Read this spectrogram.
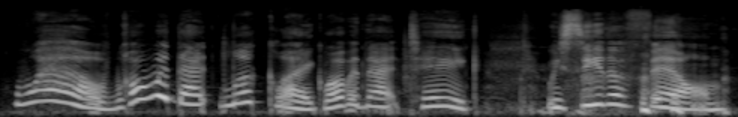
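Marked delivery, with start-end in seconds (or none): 0.1-3.2 slow, high-pitched musing; wondering. Retold or imitated. Friends first picturing a recovery school, wondering. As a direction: retell an idea dawning, drawn out and higher. Retold moment the idea takes hold.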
